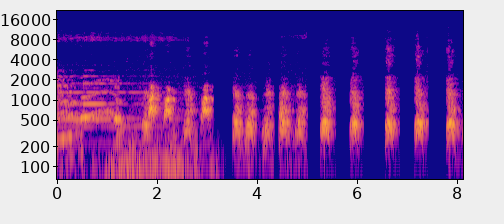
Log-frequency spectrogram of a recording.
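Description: A church bell's ringing dies away in the first second or so, then a dog barks over and over: a quick run of barks at first, then about one bark every two-thirds of a second.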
